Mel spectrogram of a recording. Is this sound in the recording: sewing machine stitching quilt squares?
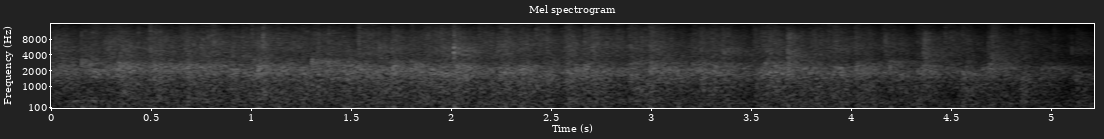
no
